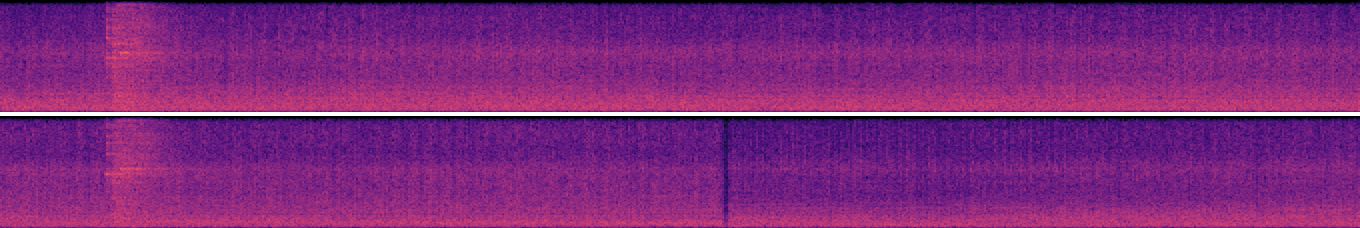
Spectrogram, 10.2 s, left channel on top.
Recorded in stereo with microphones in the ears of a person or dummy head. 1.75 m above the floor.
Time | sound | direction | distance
0.8 | a gunshot | 5° right (ahead or behind) | 5 m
